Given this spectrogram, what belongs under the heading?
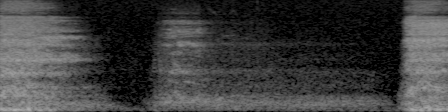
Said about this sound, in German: Tief ein- und ausatmen. Und dann leg mal beide Hände auf dein Herz. Und atme tief in den Herzraum ein und aus.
